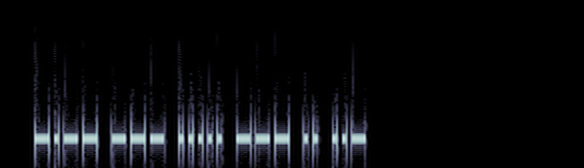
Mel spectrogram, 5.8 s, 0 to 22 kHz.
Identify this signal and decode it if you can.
Morse code, heard as a keyed tone, about 25 wpm, 700 Hz. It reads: YO5OIU
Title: DXCC-100 Call Signs - 6 Characters - Repeated 3x - 25wpm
